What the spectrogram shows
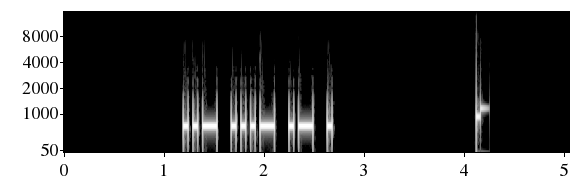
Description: Morse code, heard as a keyed tone, about 25 wpm, 700 Hz. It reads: UVAE
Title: All Cut Numbers - 4-Digit 25wpm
